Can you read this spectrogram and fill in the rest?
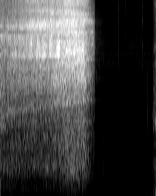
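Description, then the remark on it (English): A long, steady exhale during a breathing exercise, an airy hiss held for nearly two seconds before it stops abruptly into silence, with a faint breath starting again at the very end. “And you let it out.”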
